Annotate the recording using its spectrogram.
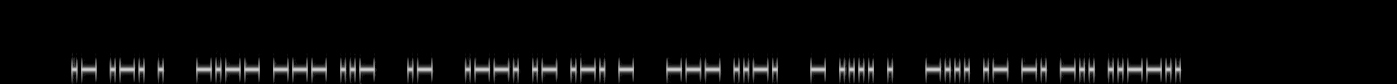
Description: Morse code, heard as a keyed tone, about 25 wpm, 700 Hz. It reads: ARE YOU A PART OF THE BAND?
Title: Sentences from Top 1600 Words 25wpm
